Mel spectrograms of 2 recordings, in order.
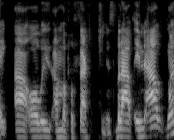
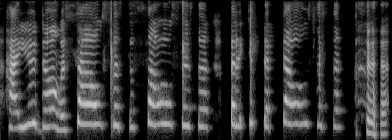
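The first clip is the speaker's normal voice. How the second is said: much higher, drawn-out sing-song hello; sing-song soul sister greeting; 13 semitones higher, 5 dB louder, slower than usual. Retold or imitated. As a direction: greet her like an overly sweet auntie. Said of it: "I saw Mama Lie right in my head".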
